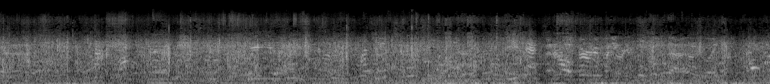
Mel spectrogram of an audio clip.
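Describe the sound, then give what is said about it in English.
An audience at an art competition applauds steadily for several seconds as the winning artwork is shown, a dense, even wash of many hands clapping at once, with a murmur of crowd voices mixed underneath. “The frame picture was so small, I think everybody was just clapping just to be nice, because I don't think anybody could see what it was at that distance.”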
